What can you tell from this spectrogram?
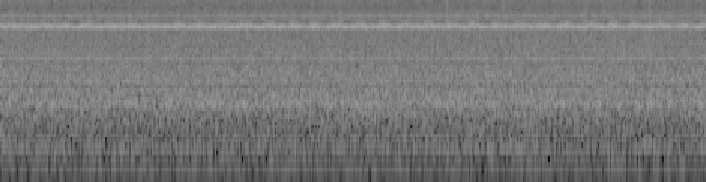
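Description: Steady night-time outdoor ambience: a continuous low hum with an even hiss and a constant high-pitched whine over it, with no distinct sounds from the feeding rats.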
